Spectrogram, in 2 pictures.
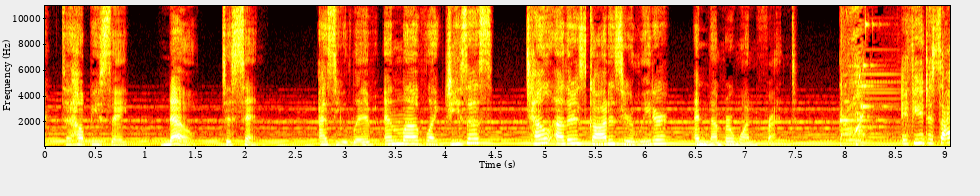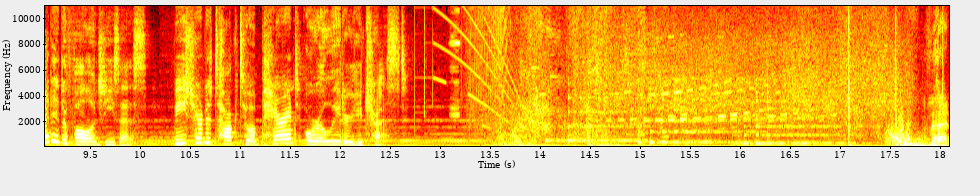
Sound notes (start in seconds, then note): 8.0 electronic beep; 13.0 loud whooshing; 14.5 upbeat cheerful music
